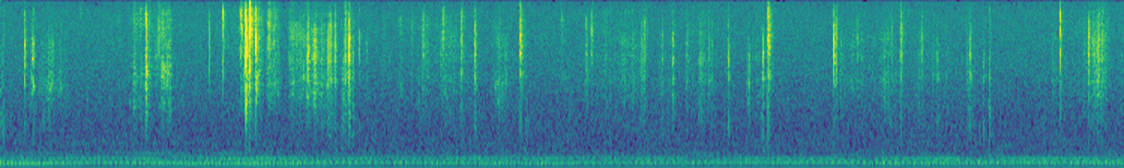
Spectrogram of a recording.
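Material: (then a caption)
Coal. Long pink acrylic nails scratch and tap a solid black lump of coal held in one palm. Many quick, irregular, dry crackling scratches and clicks sound over a steady low hum. The whole clip stays quiet.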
